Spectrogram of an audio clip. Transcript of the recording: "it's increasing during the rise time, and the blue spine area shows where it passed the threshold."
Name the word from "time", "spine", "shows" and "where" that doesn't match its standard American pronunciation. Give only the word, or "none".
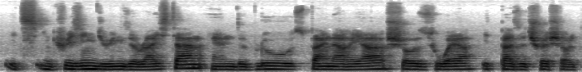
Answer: none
